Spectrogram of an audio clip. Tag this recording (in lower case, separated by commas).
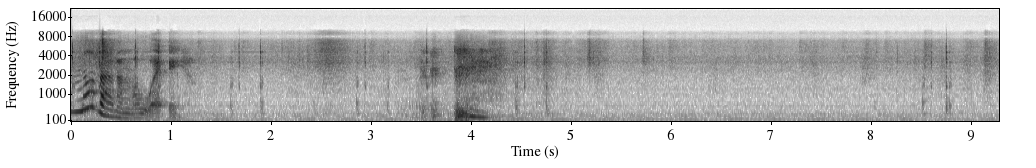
speech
